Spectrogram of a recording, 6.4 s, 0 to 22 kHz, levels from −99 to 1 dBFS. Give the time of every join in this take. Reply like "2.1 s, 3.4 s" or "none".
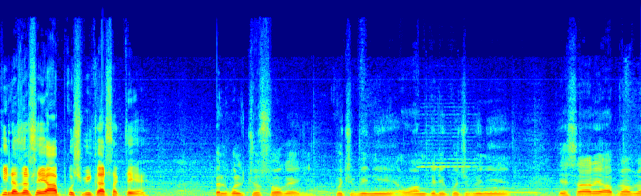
1.6 s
